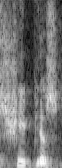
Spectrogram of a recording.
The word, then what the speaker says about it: Scheepjes: this dutch thread um called cheap yes s-c-h-e-e-p-j-e-s sheep yes i've learned i've been told that's the correct pronunciation anyways i said i'd probably never do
